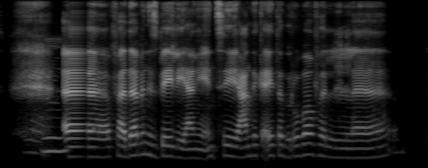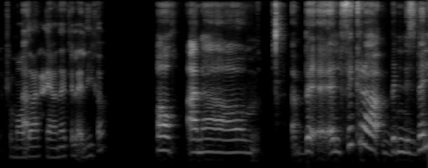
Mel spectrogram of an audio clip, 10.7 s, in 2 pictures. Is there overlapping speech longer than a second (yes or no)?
no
